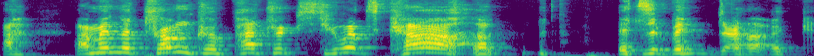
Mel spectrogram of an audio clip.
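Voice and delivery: high-pitched mock phone confession; imagined phone-in caller. Co-host imagines Mark phoning in, high mock caller voice. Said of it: "to phone in and just be like".

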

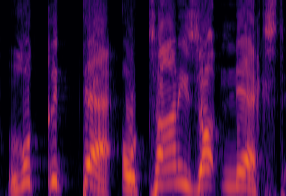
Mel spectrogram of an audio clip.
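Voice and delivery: slow, high, loud Italian New York impersonation; Italian New York accent. Retold or imitated. Imitating the fan back with a signed ball, Italian New York accent. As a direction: drag it out like an Italian New Yorker. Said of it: "stereotypical most Italian New York dude".

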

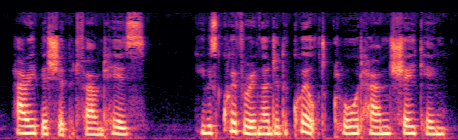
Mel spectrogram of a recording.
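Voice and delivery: usual speaking voice

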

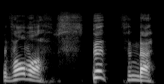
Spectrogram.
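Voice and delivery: lisping cartoon duck with spitting; Daffy Duck voice. Shown as a demonstration. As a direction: spit out the words like Daffy. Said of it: "explain it like you're Daffy Duck".

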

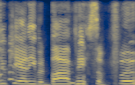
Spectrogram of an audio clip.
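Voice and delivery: loud, high mock angry dad; high, loud put-on dad voice scolding his son on the phone; dad impression. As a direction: bellow it like an outraged old man. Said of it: "Is that his accent too?".

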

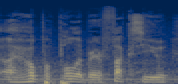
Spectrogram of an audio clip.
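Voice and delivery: ordinary talk

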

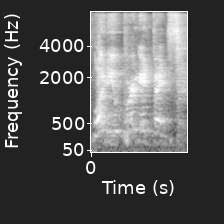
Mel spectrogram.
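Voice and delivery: high, loud, slow cry of complaint; mock exasperated yell. Moviegoer about a noisy baby at Transformers, mock exasperated. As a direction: wail it out in hammed-up exasperation. Acted outburst at parents.

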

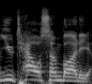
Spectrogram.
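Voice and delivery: normal talking voice

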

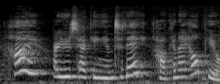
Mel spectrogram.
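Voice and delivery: high, chirpy front-desk greeting; hotel receptionist. Retold or imitated. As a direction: imitate an eager check-in clerk.

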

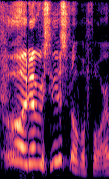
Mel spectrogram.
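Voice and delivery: high sarcastic mimicry of a know-it-all; mocking friend's voice. Mocking a friend who claimed he'd never seen the film, pitched high. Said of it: "You're like".

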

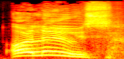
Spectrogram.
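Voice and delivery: high, loud demand to a crowd; shout. Acted. Mary pressing the crowd to choose, high loud shout. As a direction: shout for one united answer. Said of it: "shouted Mary".

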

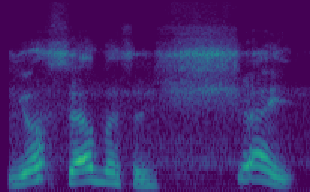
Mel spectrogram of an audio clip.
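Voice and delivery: high, slow put-on complaint; complaining customer. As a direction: drag out the mock grievance. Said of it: "You just switched roles".

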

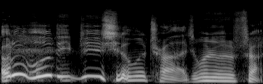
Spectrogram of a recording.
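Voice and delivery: high-pitched mock complaint, half laughing; mocking imitation. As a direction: mimic a picky eater, starting very high. Mocks partner refusing deep dish.

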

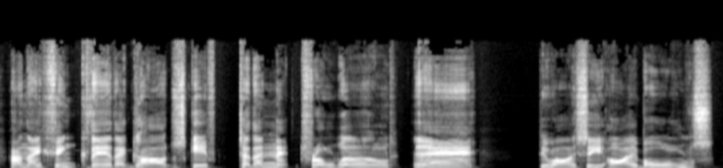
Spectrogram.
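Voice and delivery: slow, high squawking bird voice; drawn-out, high raven rant; indignant raven. Acted. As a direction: grumble like an aggrieved raven, stretching the words. Raven's held voice, ranting.

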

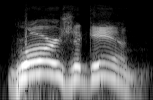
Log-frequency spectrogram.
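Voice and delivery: normal talking voice

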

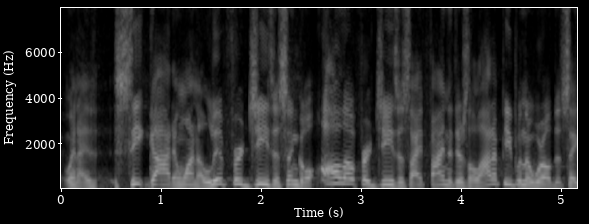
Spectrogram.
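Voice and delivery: ordinary talk

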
